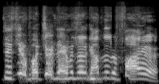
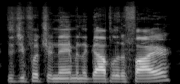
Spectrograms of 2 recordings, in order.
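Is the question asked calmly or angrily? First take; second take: angrily; calmly. First: It is asked in a furious, attacking way. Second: It is asked in a calm, gentle way.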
